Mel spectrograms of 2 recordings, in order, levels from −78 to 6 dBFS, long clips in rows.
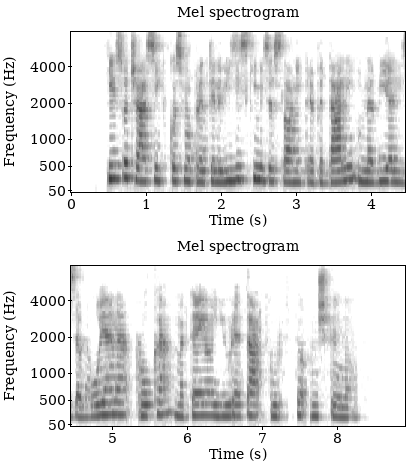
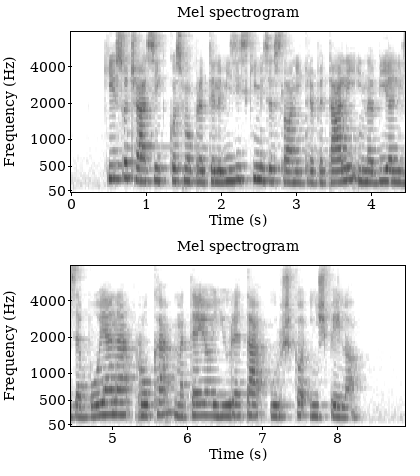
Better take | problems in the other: second | noise reduction (neural mask model DeepFilterNet 3)

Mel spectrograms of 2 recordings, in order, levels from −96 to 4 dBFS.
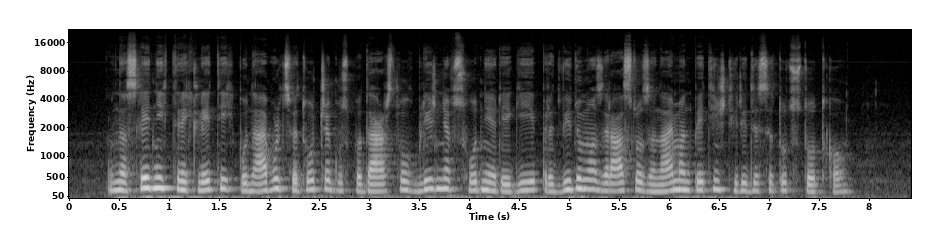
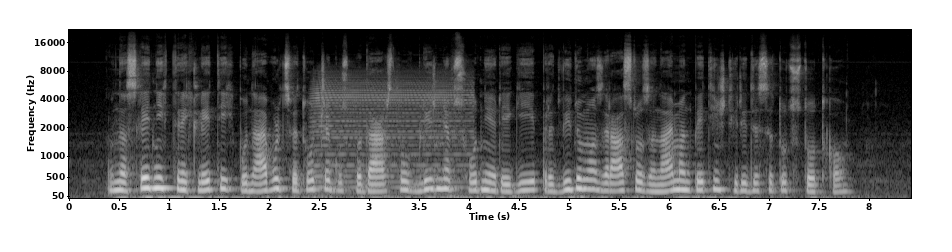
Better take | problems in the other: first | background sound (Accordion); 16 dB below the speech

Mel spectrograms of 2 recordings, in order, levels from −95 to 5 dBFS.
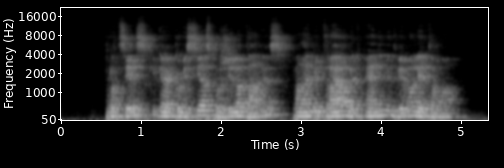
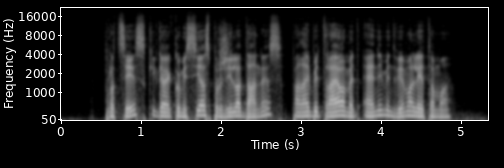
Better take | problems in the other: second | room echo; dies away in 0.4 s

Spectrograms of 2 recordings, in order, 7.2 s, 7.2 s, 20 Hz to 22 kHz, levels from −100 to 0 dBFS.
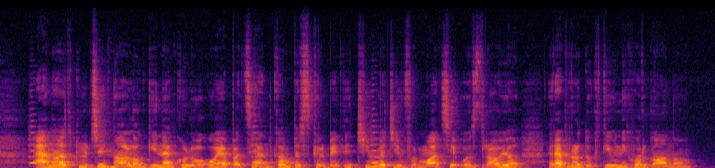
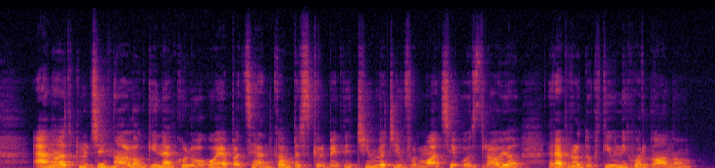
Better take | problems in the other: second | background sound (Bowed string instrument); 15 dB below the speech

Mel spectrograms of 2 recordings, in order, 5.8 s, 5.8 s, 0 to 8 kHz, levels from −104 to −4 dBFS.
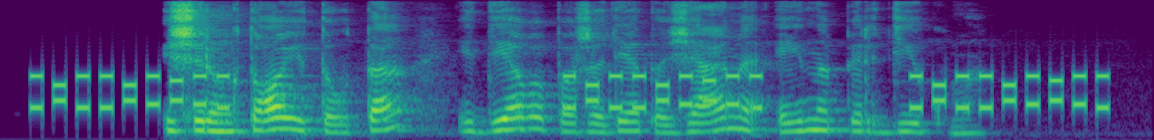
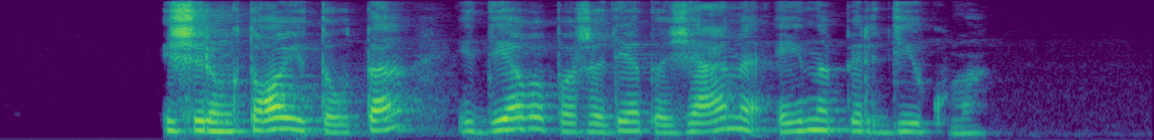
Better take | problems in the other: second | background sound (Telephone); as loud as the speech

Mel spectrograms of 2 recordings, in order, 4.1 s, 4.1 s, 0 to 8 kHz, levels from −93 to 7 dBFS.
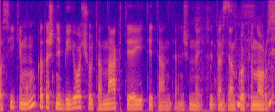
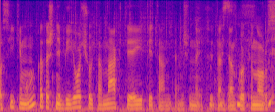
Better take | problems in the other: first | background sound (Vehicle); 16 dB below the speech

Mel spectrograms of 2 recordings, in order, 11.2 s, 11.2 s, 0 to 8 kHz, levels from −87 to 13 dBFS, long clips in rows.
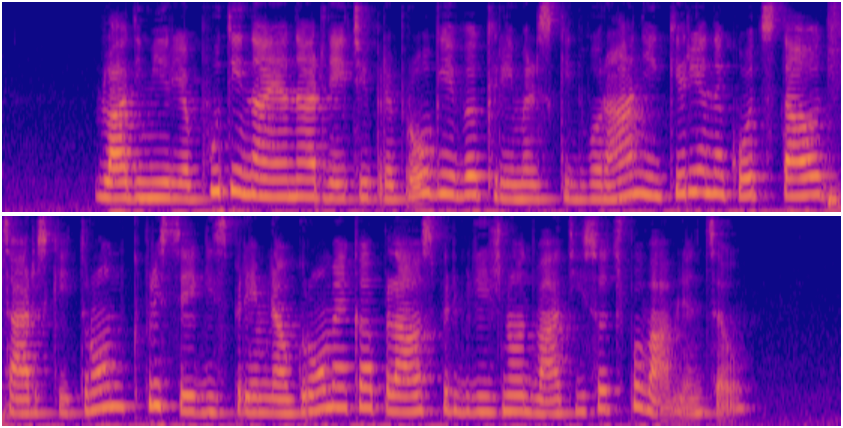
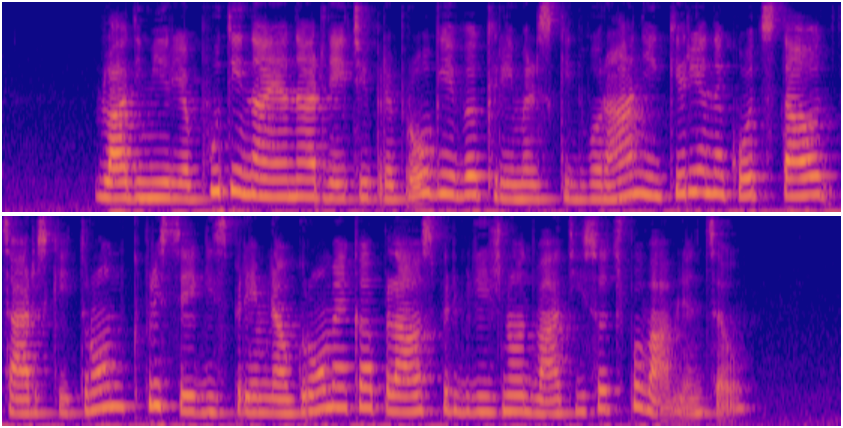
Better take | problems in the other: second | background sound (Snare drum); 15 dB below the speech

